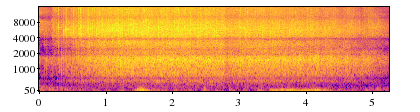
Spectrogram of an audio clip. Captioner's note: applause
